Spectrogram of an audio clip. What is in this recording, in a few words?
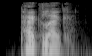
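"peg leg", British English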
